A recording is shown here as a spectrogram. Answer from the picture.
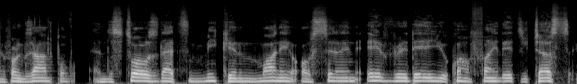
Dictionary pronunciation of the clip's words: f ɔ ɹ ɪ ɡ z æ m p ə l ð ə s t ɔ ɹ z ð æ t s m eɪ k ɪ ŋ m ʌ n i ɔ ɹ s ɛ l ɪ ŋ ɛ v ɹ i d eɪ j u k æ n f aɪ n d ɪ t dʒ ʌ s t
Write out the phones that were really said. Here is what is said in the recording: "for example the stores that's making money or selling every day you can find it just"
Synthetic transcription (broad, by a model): f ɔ ɹ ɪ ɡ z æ m p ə n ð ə s t ɔ ɹ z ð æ t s m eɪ k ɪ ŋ m ʌ n i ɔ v s ɛ l ɪ ŋ ɛ v ɹ i d eɪ j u k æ n f aɪ n d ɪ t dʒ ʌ s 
